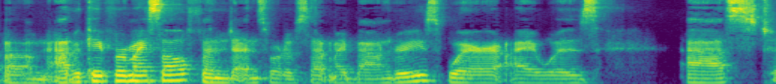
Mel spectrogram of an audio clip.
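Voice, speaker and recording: He is a man with a normal speaking voice. His pitch is medium, his pace moderate, and his pitch variation ordinary. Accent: American. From US with teen years in Dominican Republic. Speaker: survey researcher. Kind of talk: panel discussion.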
